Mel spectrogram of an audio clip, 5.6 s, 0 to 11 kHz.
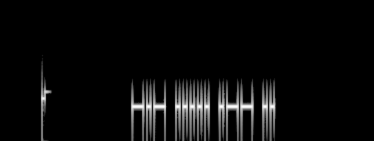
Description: Morse code, heard as a keyed tone, about 22 wpm, 700 Hz. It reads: K5WI
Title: NA SOTA Chaser Callsigns 22wpm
